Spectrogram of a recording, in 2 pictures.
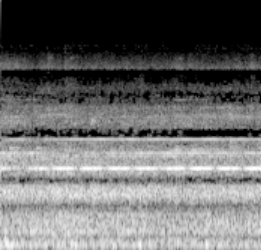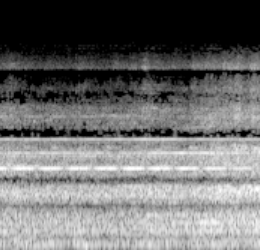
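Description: KCSM double-stack intermodal freight train rolling steadily past a grade crossing: a continuous low rumble of wheels on rail with thin, steady high tones ringing over it.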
